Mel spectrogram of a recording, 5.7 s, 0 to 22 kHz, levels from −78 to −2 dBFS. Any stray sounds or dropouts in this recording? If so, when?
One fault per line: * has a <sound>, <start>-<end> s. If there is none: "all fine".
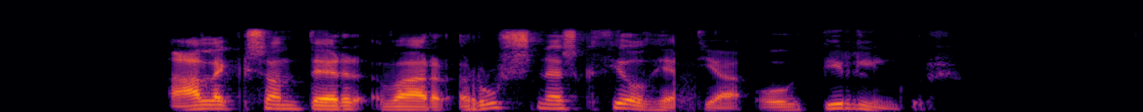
* has a dropout, 3.4-3.5 s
